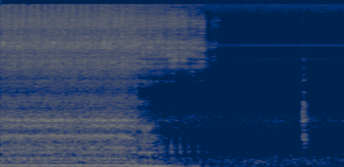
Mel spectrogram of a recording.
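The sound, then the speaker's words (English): A car engine rumbles loudly and steadily as it pulls into a driveway, then winds down and cuts off, leaving near silence broken by one short knock. “Then the car drove up into the driveway.”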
